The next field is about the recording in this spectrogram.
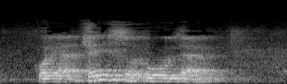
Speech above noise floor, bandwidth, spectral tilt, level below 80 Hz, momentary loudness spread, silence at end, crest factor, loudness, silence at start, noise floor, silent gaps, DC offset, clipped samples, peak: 22 dB; 8.4 kHz; -6.5 dB/octave; -54 dBFS; 19 LU; 0 s; 14 dB; -15 LUFS; 0 s; -36 dBFS; none; under 0.1%; under 0.1%; -2 dBFS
